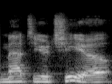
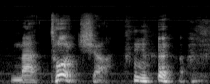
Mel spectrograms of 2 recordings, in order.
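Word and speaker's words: Matteuccia: The Preacher's Demons, and I said Matthew Chia over the phone, and he just started laughing, and he said, "Ha ha ha ha, Matucha." So that's how it's pronounced.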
